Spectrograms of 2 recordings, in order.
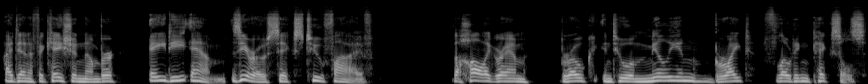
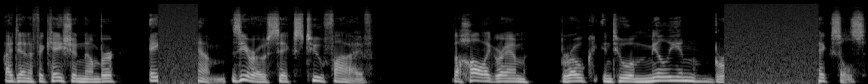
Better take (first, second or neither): first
